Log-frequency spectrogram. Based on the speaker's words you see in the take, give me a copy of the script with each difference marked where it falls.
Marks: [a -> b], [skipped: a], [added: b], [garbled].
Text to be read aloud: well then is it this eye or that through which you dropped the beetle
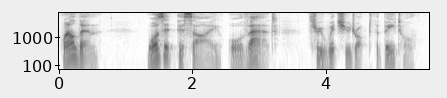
well then [is -> was] it this eye or that through which you dropped the beetle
